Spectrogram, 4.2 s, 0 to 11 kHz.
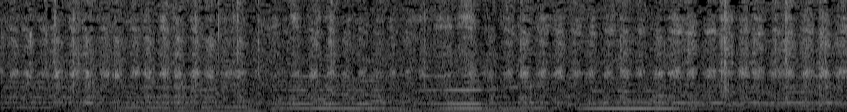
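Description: Faint scratching of a 2 mm mechanical pencil with 2B lead shading on sketch paper, with soft background music of long held notes.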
